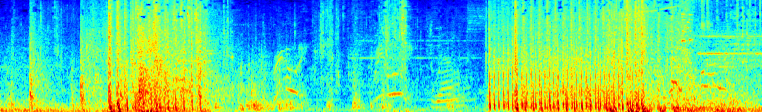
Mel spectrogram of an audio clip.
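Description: Rapid automatic gunfire rings out.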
